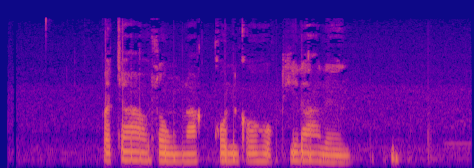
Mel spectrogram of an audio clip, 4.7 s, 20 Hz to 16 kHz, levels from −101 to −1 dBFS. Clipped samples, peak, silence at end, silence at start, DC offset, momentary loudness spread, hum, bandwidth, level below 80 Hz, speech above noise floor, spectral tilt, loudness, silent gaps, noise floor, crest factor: under 0.1%; -18 dBFS; 0.05 s; 1 s; under 0.1%; 18 LU; none; 11.5 kHz; -82 dBFS; 28 dB; -5.5 dB/octave; -37 LUFS; none; -65 dBFS; 22 dB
